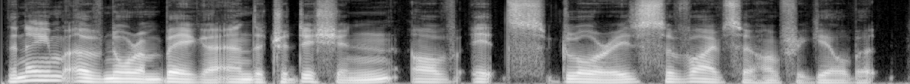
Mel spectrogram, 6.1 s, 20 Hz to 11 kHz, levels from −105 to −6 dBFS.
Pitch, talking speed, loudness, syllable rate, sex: 110 Hz, 140 wpm, -17 LUFS, 4.3 syllables/s, male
